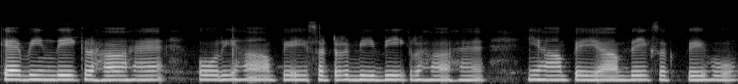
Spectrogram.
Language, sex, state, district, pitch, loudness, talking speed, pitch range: Hindi, female, Haryana, Rohtak, 210 Hz, -18 LUFS, 145 wpm, 205-215 Hz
